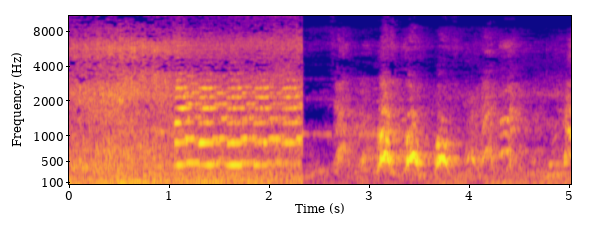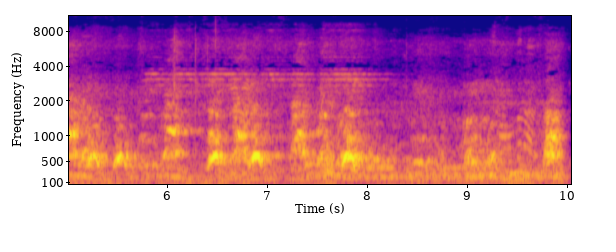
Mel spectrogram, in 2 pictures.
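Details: German Shepherd in a fight with street dogs; a burst of rapid repeated barks and growly yaps over traffic, with a vehicle horn and voices in the background.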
